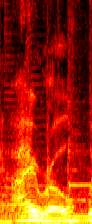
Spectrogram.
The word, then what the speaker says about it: Iroh: A new song that was just posted the other day by Iroh, which I just learned how to pronounce that. I couldn't tell if it was I-R-O-H or Iroh, but I was straightened out by some fellow music podcasters.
